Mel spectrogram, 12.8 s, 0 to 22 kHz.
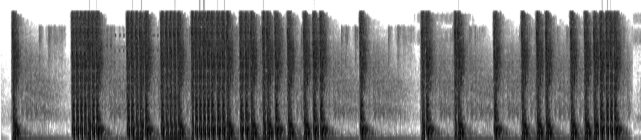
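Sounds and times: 
PPSh submachine gun firing: 0.2 - 12.7.

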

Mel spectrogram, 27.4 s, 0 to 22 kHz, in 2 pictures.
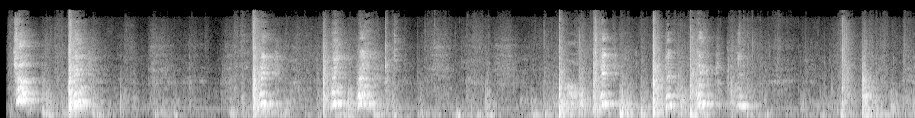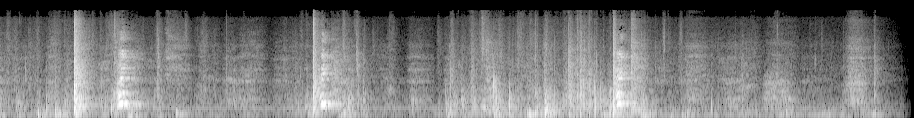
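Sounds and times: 
karate fighters fighting: 0.2 - 2.0, 3.4 - 7.4, 8.0 - 11.6, 12.3 - 16.6, 18.2 - 19.3, 20.4 - 23.8.

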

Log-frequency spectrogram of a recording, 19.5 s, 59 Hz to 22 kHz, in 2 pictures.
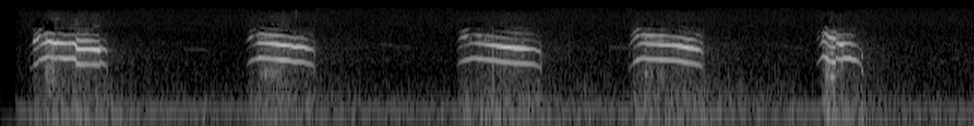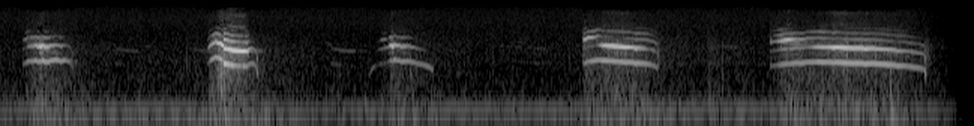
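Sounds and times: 
kitten meowing: 0.3 - 1.1, 2.4 - 3.2, 4.6 - 5.5, 6.3 - 7.1, 8.2 - 8.7, 9.9 - 10.5, 11.8 - 12.4, 13.4 - 14.1, 15.6 - 16.4, 17.4 - 19.0.

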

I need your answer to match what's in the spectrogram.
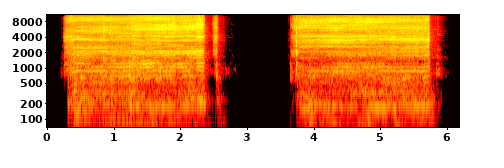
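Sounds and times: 
camera zoom motor: 0.3 - 2.6, 3.7 - 5.9.

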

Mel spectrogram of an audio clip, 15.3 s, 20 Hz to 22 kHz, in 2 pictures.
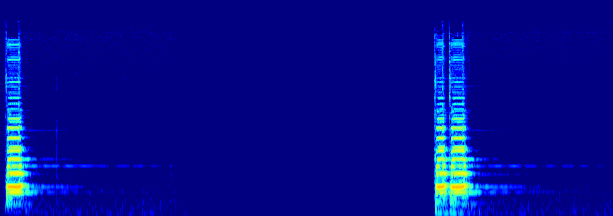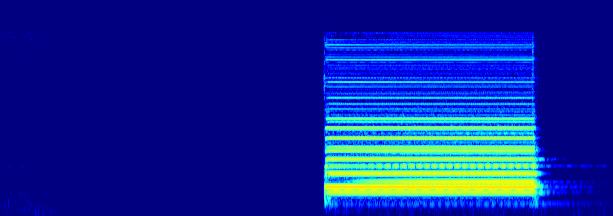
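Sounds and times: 
car horn klaxon: 0.0 - 0.9, 5.4 - 6.6, 11.7 - 14.7.

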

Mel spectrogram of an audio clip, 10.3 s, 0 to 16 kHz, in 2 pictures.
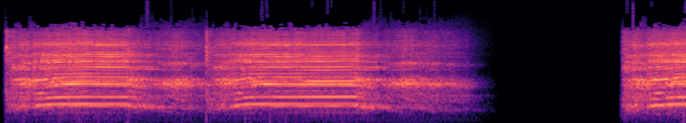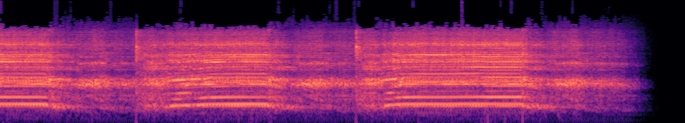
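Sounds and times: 
alarm signal on a submarine: 0.1 - 3.0, 4.7 - 9.8.

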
